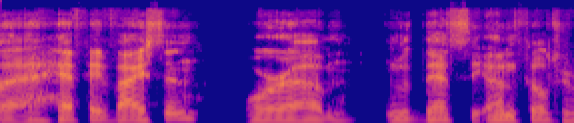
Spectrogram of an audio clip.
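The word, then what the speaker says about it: Weizen: like bison yeah except it's w and they pronounce it like a V you know like like Volkswagen like Volkswagen yeah Volkswagen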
